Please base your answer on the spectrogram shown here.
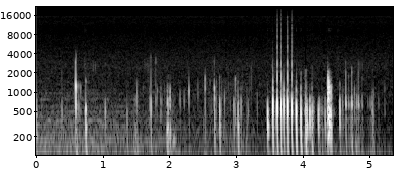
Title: stomach growling (for @Amandaforbuddies2 )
